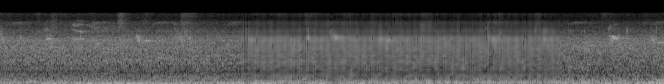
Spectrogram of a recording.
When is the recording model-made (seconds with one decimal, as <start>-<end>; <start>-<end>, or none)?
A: 2.4-5.6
